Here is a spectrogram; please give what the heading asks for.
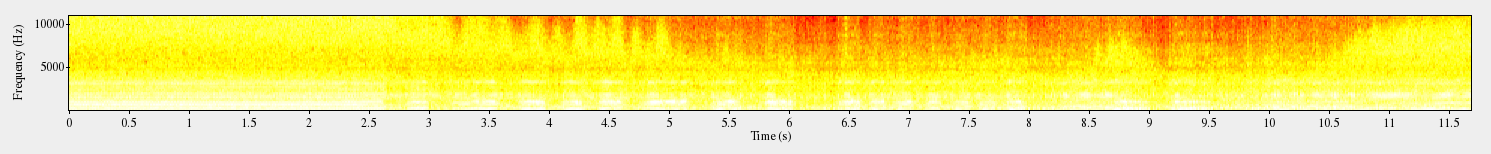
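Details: McCulloch 250C XL X-series two-stroke strimmer after a fuel filter change; it draws fuel poorly, and a carburettor diaphragm is suspected. It screams high and thin, then surges and stumbles, won't idle, and runs lean. Cause suspected, not confirmed.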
